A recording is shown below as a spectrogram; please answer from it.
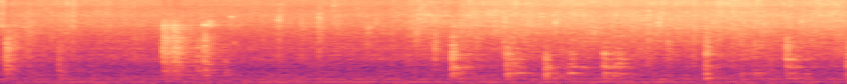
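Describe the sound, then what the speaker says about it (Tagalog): Garlic sautés in hot cooking oil in a pan, a steady sizzle broken by sharp crackles and the scrape of stirring, loud and close with no voices. "Siyempre po, ang first step, magigisa tayo. Unahin natin yung ating garlic."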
